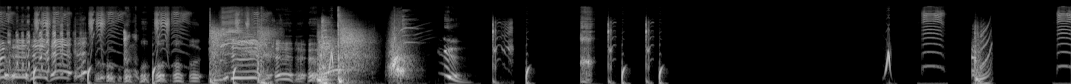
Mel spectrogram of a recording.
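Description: Cartoon soundtrack: the two larva characters' excited wordless squealing and shrieking for the first few seconds. Then a run of quick sliding cartoon sound effects and plops, a pause, and three short matching pitched blips near the end.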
